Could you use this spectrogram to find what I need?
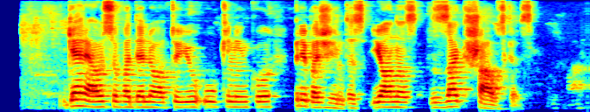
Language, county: Lithuanian, Kaunas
